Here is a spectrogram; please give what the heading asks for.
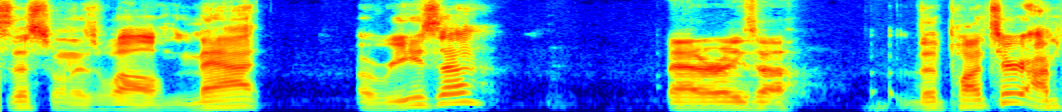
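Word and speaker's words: Araiza: But I'm like, it's like a razor.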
